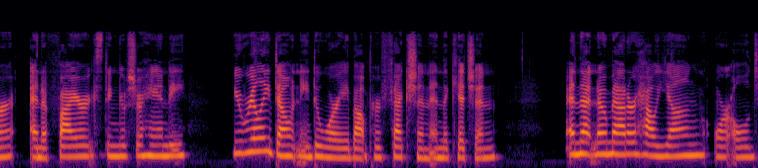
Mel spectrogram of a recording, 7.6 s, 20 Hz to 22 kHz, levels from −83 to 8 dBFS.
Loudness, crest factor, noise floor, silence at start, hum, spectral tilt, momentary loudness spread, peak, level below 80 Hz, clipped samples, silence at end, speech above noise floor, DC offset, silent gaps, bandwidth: -21 LUFS; 20 dB; -61 dBFS; 0 s; none; -4.5 dB/octave; 9 LU; -2 dBFS; -62 dBFS; under 0.1%; 0 s; 40 dB; under 0.1%; none; 11.5 kHz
